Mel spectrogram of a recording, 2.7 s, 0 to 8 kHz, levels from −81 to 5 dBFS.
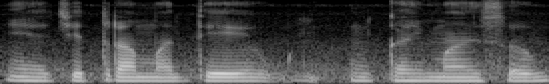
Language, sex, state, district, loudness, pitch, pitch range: Marathi, male, Maharashtra, Aurangabad, -19 LUFS, 130 Hz, 125-130 Hz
